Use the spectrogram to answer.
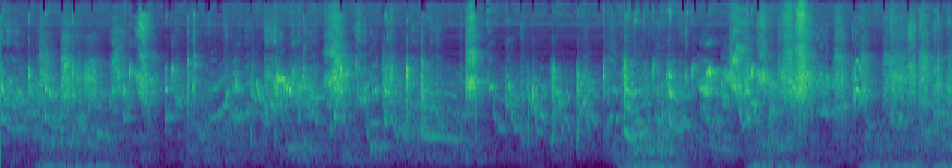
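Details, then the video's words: Parrot chicks producing steady harsh squawks and nasal chirps, continuous and overlapping, with bursts of low thudding noise. "Parrot Chicks"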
